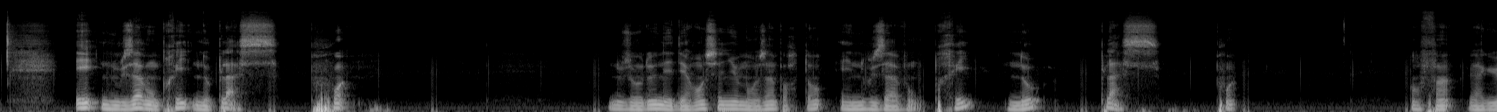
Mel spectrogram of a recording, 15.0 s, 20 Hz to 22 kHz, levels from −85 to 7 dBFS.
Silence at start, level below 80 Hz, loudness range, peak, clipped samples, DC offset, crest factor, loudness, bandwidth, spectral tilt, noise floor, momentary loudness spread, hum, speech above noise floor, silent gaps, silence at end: 0.05 s; -40 dBFS; 9 LU; -10 dBFS; under 0.1%; under 0.1%; 20 dB; -30 LUFS; 12.5 kHz; -6 dB/octave; -66 dBFS; 16 LU; none; 39 dB; none; 0 s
